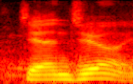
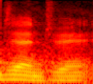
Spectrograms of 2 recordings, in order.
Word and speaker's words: Jianjun: called or Jianjun, January, pronounced January and June, right? Helps. Jianjun, yes. Jianjun, or Jianjun, yeah.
